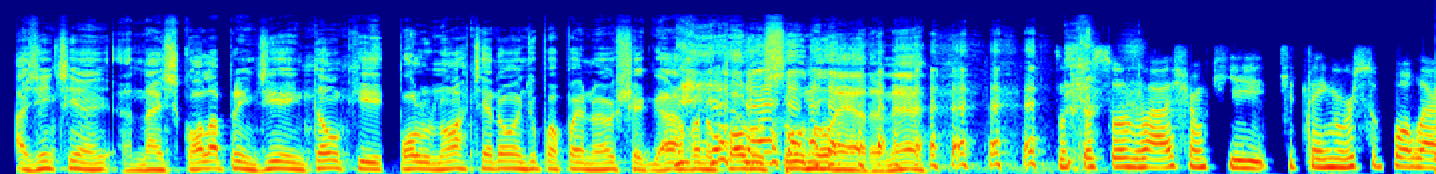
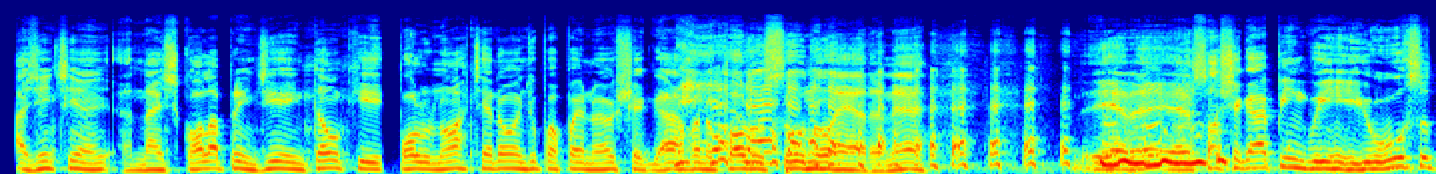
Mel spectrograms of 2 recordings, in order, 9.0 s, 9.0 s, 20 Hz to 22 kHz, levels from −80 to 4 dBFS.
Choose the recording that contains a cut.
first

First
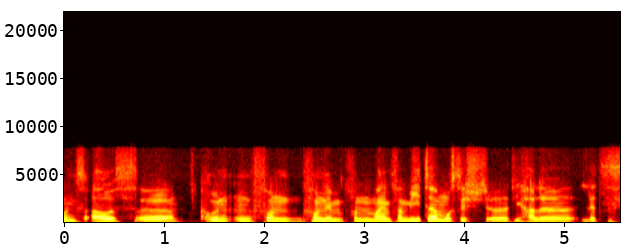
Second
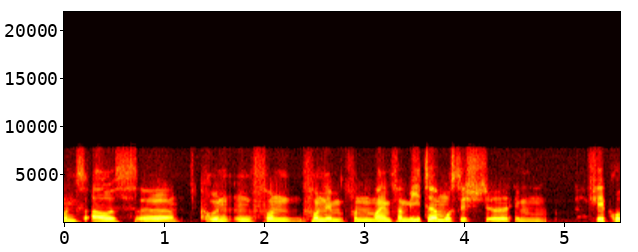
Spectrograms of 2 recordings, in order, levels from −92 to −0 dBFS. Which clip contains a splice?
second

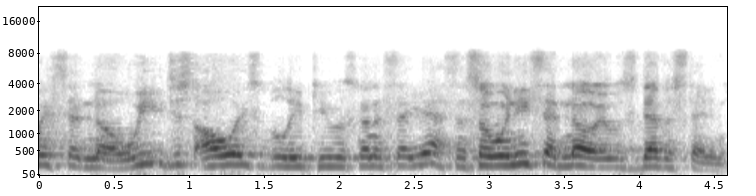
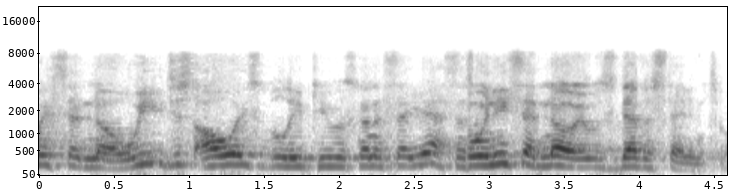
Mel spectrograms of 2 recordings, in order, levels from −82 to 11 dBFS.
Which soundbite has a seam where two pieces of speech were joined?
second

